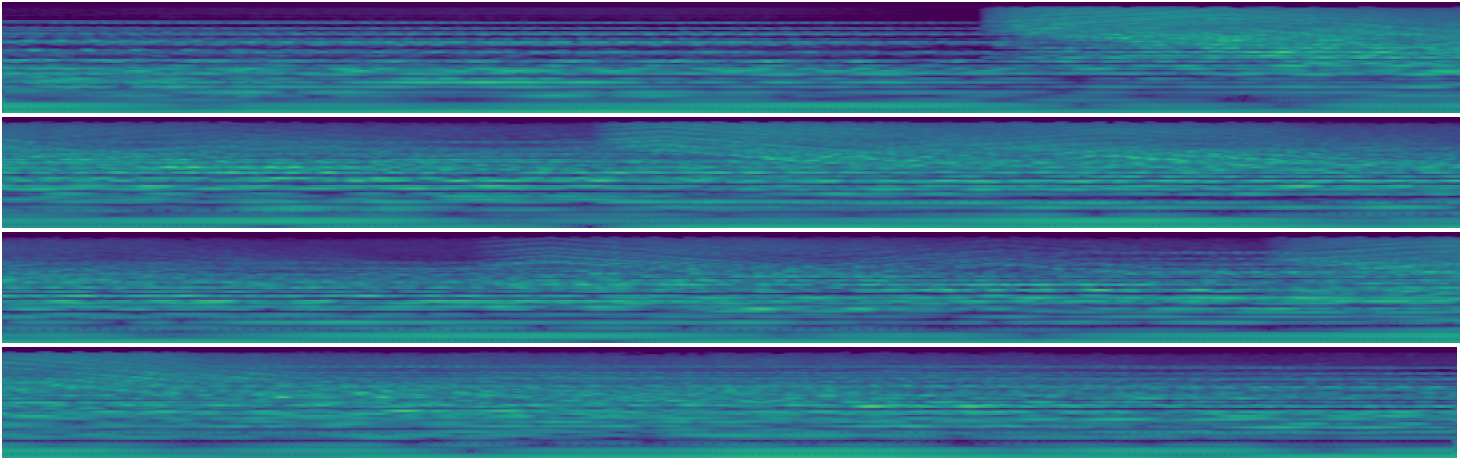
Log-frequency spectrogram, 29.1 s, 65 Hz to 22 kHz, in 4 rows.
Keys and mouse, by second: 0.0 click, 2.8-4.2 drag, 4.7 click, 6.4 0, 7.4-9.1 alt+shift+drag, 10.2 click, 10.3-11.7 typing, 11.9 Return, 13.6 click, 13.6-13.9 typing, 13.9 click, 14.4 click, 15.0 click, 15.7 Delete, 16.4 click, 16.7 click, 16.9-17.8 typing, 19.0-21.2 drag, 21.5 click, 22.2 click, 22.9 click, 23.5-25.4 drag, 25.6 click, 25.9-26.6 typing, 26.2 click, 28.0 click, 28.6-29.1 typing.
